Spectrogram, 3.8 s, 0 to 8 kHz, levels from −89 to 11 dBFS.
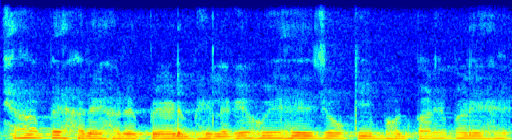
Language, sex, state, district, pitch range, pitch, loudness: Hindi, male, Jharkhand, Sahebganj, 125-140 Hz, 135 Hz, -16 LUFS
